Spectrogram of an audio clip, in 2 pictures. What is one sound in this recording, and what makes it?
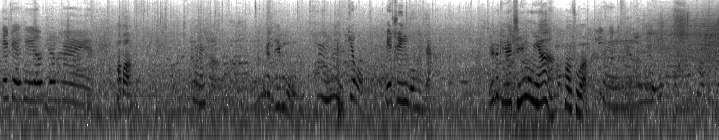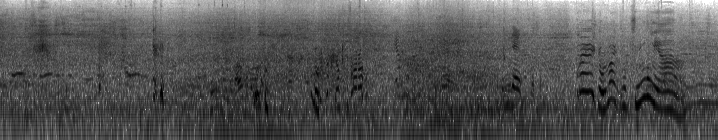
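A young girl speaks softly.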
